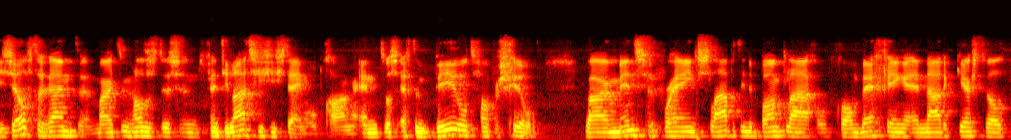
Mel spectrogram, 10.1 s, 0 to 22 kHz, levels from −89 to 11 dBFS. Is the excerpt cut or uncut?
uncut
